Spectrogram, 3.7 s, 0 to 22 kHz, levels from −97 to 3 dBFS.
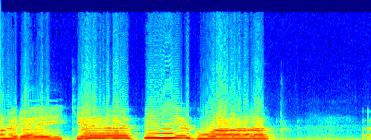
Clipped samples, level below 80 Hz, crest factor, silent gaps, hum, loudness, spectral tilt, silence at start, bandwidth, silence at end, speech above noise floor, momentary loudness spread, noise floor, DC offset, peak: under 0.1%; -44 dBFS; 6 dB; none; none; -11 LUFS; -5 dB/octave; 0 s; 10 kHz; 0 s; 29 dB; 6 LU; -39 dBFS; under 0.1%; -4 dBFS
